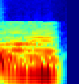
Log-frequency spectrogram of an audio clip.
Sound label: sitar, Indiatek; Spectrasonics; Metamorphosis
